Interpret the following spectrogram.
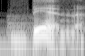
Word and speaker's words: been: And today, that tiny little word is bin. Exactly. Bin. B E N. Four letters, one syllable.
